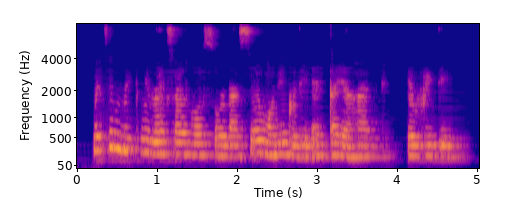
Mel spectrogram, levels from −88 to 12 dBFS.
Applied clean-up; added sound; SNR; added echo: neural mask model DeepFilterNet 3.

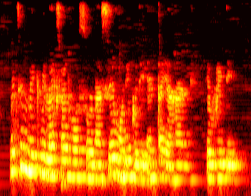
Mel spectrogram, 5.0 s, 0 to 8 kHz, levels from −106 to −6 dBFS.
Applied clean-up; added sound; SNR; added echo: classical method WPE with log-MMSE.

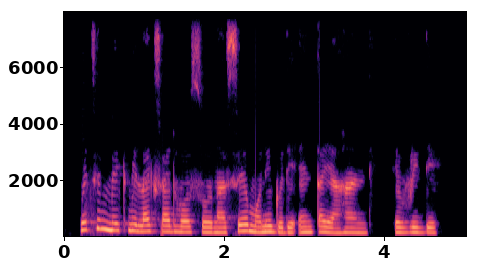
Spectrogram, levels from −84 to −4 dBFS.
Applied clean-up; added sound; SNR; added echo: none; none; none; none.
